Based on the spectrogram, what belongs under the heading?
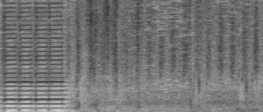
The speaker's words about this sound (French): Et par contre, il y a le voisin qui nous bloque avec sa voiture. Ah, si votre nana est rhabillée, on peut lui demander de déplacer la sienne. Elle a fait klaxonner. Encore ?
